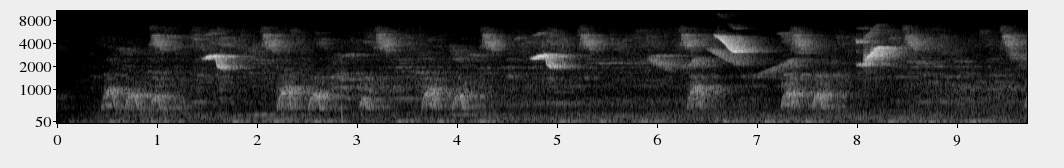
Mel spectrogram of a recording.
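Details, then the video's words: Red-cowled cardinal described as a champion, giving occasional loud, slurred whistled notes that rise and fall, mixed with softer chattering notes and lower warbled phrases from the background. "Galo de campina campeão"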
